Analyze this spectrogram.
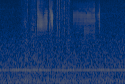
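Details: Cicada being played with by Nellie, a neighbour's cat. Two short, high buzzy bursts: a crackling one lasting about a third of a second, then a steadier half-second buzz, over a faint constant low hum.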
